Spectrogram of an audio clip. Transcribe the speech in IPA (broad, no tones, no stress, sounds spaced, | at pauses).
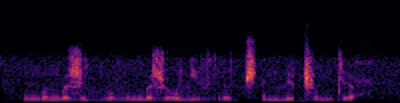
ŋʷ ə ŋʷ a ʐ ə ʎ o v o ŋʷ a ʐ o lʲ ø v r o d t͡ʃʼ ə n lʲ ə ɖ͡ʐ o n d ø ħ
